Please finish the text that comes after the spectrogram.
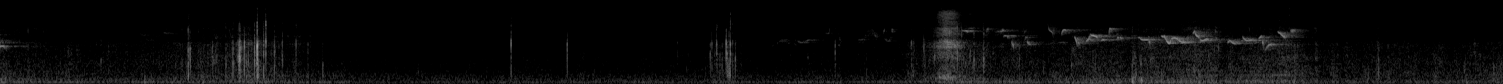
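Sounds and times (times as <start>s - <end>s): songbird singing: 0.0s - 15.0s
brief rustle: 1.0s - 3.3s.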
